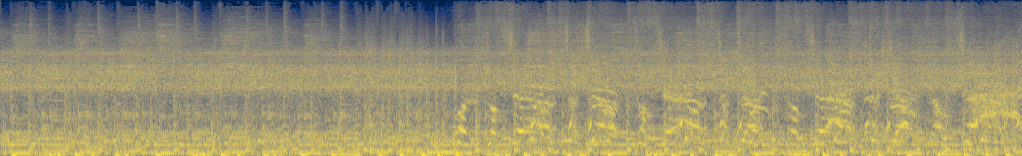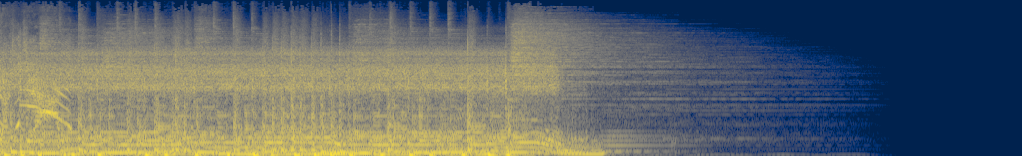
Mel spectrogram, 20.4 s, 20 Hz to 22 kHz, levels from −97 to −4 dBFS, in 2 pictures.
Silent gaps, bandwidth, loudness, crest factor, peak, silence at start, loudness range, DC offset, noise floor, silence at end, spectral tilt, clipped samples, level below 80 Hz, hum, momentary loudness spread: none; over 20 kHz; -13 LUFS; 14 dB; 0 dBFS; 0 s; 5 LU; under 0.1%; -73 dBFS; 3.85 s; -4.5 dB/octave; under 0.1%; -20 dBFS; none; 3 LU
